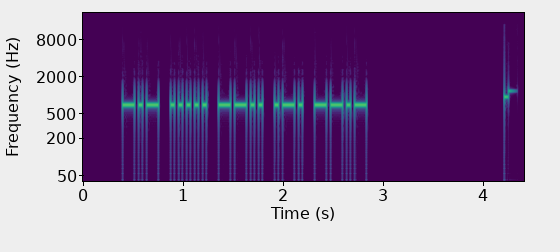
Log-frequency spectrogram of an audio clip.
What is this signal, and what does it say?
Morse code, heard as a keyed tone, about 30 wpm, 700 Hz. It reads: K5ZRQ
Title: USA Call Signs 30wpm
